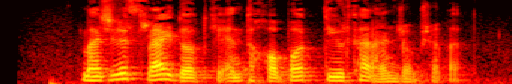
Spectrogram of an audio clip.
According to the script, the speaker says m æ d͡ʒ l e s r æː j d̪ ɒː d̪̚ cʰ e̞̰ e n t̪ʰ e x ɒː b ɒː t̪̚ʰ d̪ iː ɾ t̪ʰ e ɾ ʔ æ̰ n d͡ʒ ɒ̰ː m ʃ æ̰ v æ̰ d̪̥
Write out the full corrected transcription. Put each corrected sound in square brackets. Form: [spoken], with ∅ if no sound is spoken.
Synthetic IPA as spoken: m æ d͡ʒ l e s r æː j d̪ ɒː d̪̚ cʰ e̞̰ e n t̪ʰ e x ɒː b ɒː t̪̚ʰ d̪ iː ɾ t̪ʰ [æ] ɾ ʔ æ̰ n d͡ʒ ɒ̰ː m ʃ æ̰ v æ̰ d̪̥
